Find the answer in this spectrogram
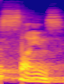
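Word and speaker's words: science: ठीक है, तो बच्चों से क्या बोलेंगे, साइंस। क्या बोलेंगे इसको हम, साइंस। यानी कि हमने देखा कि यहां पे हमने सी को प्रोनाउंसिएट नहीं करना है और हम सी का प्रोनाउंसिएट नहीं करेंगे।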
